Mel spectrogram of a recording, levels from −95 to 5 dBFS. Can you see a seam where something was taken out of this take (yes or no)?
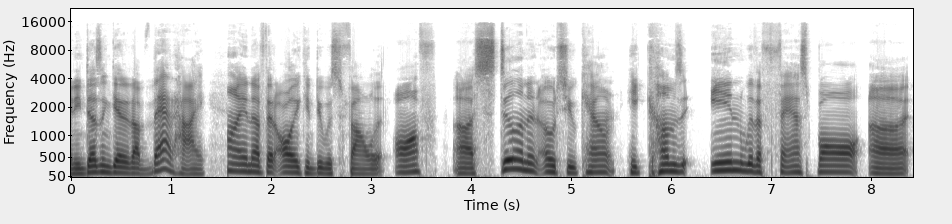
yes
